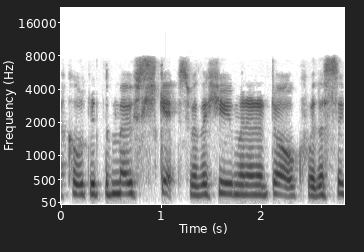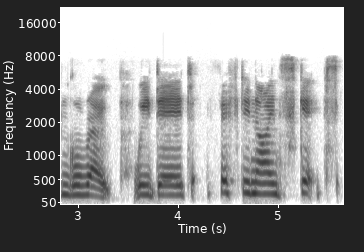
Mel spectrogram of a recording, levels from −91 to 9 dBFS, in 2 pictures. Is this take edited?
yes; 1 cut; at 3.6 s

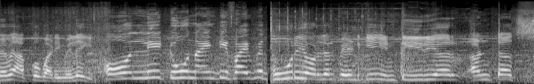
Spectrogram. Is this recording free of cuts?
no; 1 cut; at 2.7 s

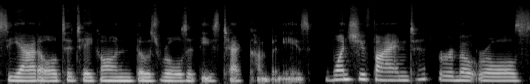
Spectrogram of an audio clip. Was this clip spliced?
yes; 1 cut; at 3.1 s

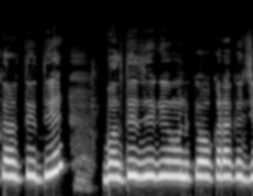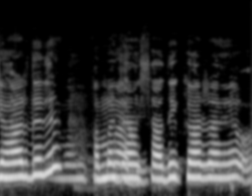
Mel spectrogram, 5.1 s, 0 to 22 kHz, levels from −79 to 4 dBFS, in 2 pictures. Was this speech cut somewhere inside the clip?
yes; 1 cut; at 3.7 s

